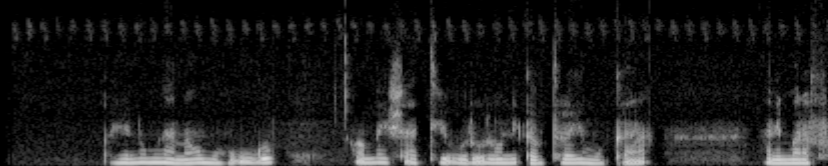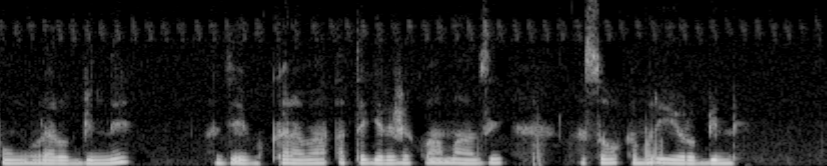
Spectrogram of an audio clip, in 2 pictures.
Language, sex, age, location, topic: Kinyarwanda, female, 25-35, Kigali, health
